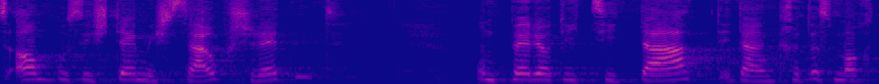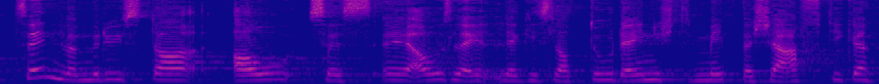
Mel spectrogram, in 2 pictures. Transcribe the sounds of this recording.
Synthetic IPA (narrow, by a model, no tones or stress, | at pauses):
sɑmpusiʃteːmɪʃsælpʃtɾɛtn̩t | ʊnt̚pʰeɾjodit͡sitæːtɪd̥æŋkχədɑsmɑχtsɪnvɛnmɪːɾyːsd̥ɑːɑwsɛsɛɑwslɛɡislɑtuːɾɛɪnɪʃd̥əɾmɪt̚b̥ɛʃæftiɡə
